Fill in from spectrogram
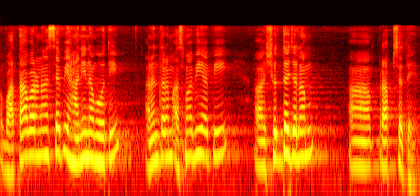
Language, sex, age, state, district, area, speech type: Sanskrit, male, 60+, Maharashtra, Nagpur, urban, spontaneous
